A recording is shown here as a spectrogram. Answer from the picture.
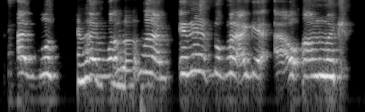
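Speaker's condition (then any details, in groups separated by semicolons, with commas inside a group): Cerebral palsy; wheelchair user; speech issues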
